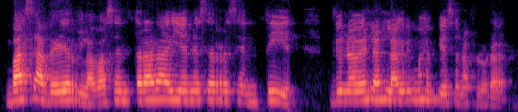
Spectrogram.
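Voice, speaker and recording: A woman therapist explaining family patterns in conversation, calm and deliberate, slowing down as she guides listeners through a healing exercise. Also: mid-range voice, muffled recording.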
